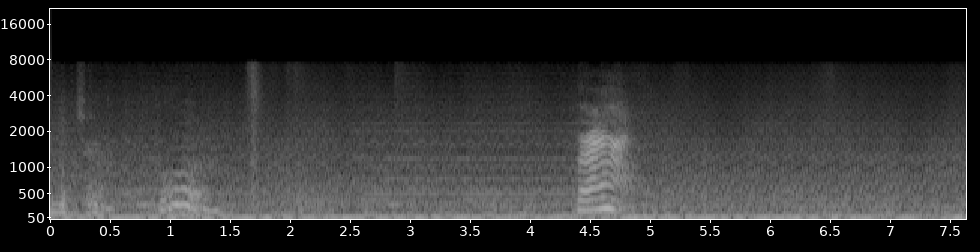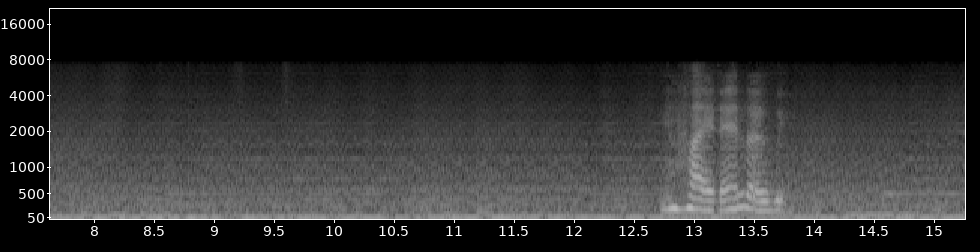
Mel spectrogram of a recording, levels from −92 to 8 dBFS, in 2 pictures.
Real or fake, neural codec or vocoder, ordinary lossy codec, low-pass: fake; codec, 16 kHz, 0.5 kbps, FunCodec, trained on Chinese and English, 25 frames a second; none; none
